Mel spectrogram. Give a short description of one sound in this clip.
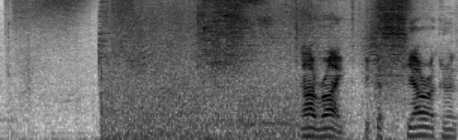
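A flamethrower roars as a burst of fire sweeps out.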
